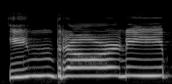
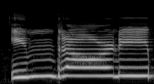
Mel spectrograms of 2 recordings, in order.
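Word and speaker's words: ইন্দ্রাণী: পতি সদভা পূজিতে পরমেশ্বরী এখানে ইন্দ্রা দীর্ঘ এটাও দীর্ঘ এটা কিন্তু মূর্ধন্য আছে উচ্চারণ ট যেভাবে উচ্চারণ করছেন যে ঠিক যেই জায়গায় স্পর্শ করছে ট উচ্চারণের সময় একই স্থানে স্পর্শ করবে শুধু সাউন্ডটা ভিন্ন হবে ইন্দ্রানী ইন্দ্রানী পতি সদভা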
